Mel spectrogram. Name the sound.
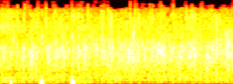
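audience applauding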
